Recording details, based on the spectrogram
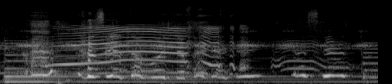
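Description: Radio play: an actress as a tender-hearted young mother, high and tearful, pleading over music. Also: animated, takes it slowly, full character voice. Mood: hushed sorrow. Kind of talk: radio drama acting. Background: background music.

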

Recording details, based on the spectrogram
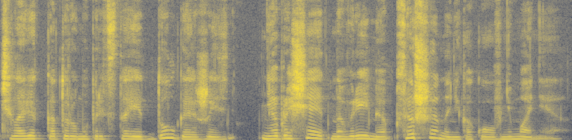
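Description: An actress playing a gravely ill young woman who speaks quietly, tiredly and resolutely, often in a whisper, in a radio play. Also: medium pitch, normal speed. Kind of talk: studio radio drama acting.

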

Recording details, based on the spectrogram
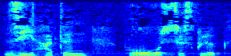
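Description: A woman playing a calm, solemn transhuman emissary in a German radio drama, speaking in deliberate, formal, oddly stilted phrases. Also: medium pitch. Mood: solemn, earnest.

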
